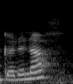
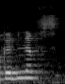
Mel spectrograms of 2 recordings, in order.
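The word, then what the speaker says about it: Goodenough: idea in 1980 john good enough i'm sorry if i pronounce his name wrong the way that i found to pronounce his name was john good enough in 1980 he tried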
